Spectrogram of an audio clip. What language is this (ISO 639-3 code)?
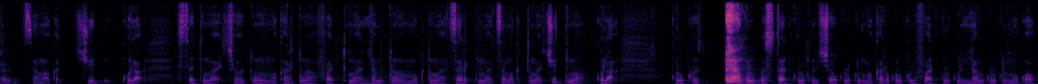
maf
